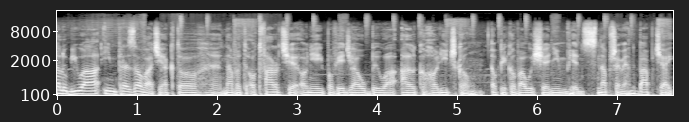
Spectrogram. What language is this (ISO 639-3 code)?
pol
